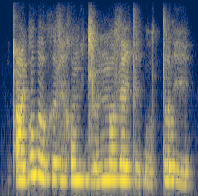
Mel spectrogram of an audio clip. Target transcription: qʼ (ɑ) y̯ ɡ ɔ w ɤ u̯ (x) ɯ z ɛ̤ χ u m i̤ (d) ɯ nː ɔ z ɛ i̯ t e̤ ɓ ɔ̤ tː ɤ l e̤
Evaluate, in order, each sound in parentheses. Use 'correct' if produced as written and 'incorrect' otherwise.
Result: incorrect: a, correct, incorrect: d͡ʑ

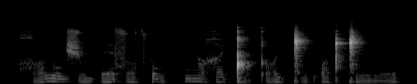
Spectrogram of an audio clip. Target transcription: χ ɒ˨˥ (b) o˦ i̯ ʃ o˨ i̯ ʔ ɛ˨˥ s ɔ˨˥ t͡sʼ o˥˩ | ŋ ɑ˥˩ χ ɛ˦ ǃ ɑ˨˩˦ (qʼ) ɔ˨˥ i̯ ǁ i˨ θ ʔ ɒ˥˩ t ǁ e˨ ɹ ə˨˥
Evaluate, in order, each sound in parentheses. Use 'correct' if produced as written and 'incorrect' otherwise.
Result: incorrect: ð, correct

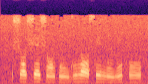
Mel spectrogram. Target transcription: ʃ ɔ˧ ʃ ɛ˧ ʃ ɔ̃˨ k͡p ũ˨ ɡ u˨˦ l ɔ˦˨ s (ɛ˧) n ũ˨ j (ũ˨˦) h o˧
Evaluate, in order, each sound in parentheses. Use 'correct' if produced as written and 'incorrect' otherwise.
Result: incorrect: e˧, correct

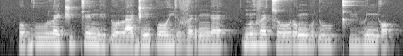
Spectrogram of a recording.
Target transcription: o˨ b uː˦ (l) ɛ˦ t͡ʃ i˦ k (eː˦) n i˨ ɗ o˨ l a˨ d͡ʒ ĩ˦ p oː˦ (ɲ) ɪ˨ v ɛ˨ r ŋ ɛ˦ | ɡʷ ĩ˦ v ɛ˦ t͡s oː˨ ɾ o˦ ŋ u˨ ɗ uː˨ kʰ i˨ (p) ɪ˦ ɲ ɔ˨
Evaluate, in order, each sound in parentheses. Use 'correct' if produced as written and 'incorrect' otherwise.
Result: correct, incorrect: e˦, incorrect: j, incorrect: β

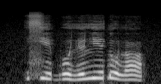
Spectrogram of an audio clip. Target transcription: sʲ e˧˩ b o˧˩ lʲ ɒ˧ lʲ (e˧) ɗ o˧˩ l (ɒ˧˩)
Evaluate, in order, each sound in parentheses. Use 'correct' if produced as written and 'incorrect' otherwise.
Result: correct, correct

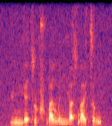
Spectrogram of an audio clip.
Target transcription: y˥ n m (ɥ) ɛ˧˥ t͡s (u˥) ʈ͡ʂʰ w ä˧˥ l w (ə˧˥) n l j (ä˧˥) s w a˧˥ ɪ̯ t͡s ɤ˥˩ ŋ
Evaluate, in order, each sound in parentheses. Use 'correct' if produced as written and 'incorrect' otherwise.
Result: incorrect: j, correct, correct, incorrect: ä̰˨˩

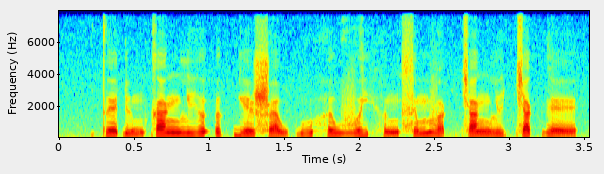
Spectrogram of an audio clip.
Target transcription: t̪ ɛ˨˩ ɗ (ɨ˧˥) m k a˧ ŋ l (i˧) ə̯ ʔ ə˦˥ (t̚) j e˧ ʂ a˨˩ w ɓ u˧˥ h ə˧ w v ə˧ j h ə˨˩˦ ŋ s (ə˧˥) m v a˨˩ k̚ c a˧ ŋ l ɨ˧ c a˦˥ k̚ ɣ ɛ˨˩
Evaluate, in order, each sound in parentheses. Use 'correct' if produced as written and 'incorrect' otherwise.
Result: incorrect: ɨ˨˩˨, incorrect: i˧˥, incorrect: k̚, correct

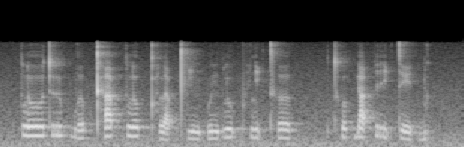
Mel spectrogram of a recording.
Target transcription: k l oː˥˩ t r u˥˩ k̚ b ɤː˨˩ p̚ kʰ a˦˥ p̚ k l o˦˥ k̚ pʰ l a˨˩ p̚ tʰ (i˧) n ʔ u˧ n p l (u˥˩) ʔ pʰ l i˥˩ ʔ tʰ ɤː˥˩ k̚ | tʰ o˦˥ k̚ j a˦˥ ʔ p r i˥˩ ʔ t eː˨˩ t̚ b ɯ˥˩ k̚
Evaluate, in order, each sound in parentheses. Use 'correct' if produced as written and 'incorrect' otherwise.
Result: correct, correct

